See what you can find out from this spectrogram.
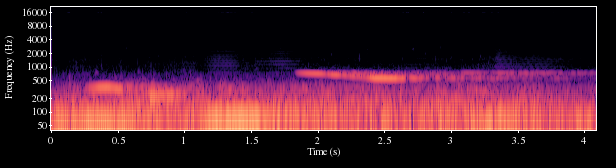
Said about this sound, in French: Tout ça ne semble pas un si gros effort pour pouvoir continuer à entendre le chant des baleines et s'émerveiller à les observer.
